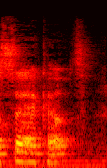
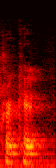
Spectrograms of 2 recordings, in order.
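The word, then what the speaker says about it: Cricut: probably call it or circuit but it's actually pronounced cricket i wondered why people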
